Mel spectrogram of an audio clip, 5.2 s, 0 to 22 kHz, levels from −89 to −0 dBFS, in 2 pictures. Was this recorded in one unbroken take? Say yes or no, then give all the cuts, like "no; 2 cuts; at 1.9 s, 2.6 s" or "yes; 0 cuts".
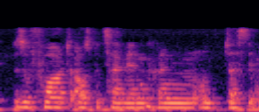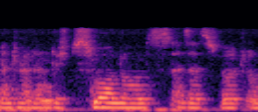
yes; 0 cuts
